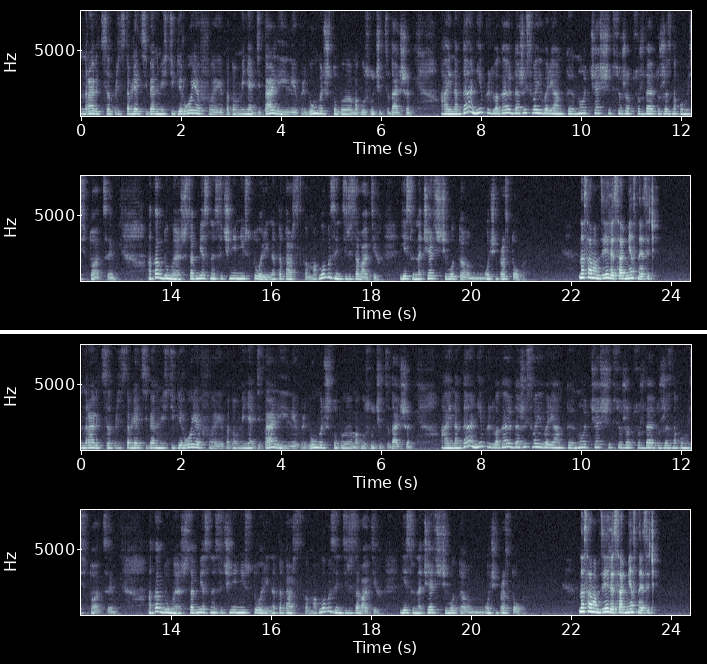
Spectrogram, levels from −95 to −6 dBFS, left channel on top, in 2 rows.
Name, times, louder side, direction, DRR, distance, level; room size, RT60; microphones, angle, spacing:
voice 1, 0.0-21.0, left 1 dB, 80° left, 0.7 m, -26 dB
voice 2, 22.2-23.7, right 1 dB, 10° right, 0.5 m, -17 dB
8.6 x 7.1 x 3.2 m
head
